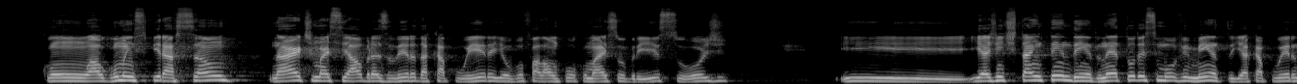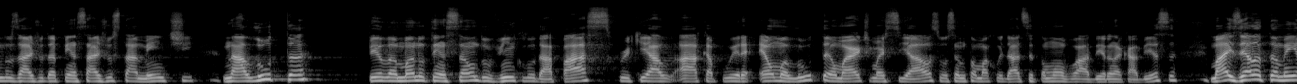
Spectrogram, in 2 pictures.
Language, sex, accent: Portuguese, male, Brazilian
